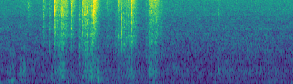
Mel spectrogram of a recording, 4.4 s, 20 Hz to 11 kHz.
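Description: About five short, dry scrapes as the cut end of a white heavy-duty plastic zip tie, used as stay boning, is rubbed across 50-grit aluminum oxide sandpaper to knock off its sharp edges.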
